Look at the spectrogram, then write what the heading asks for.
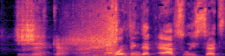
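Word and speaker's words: řeka: It's pronounced differently. You don't see here Ersheka. This means river, by the way. Instead, it's pronounced Rzeka.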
